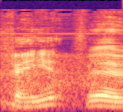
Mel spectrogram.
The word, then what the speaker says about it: Fayetteville: Fayetteville.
